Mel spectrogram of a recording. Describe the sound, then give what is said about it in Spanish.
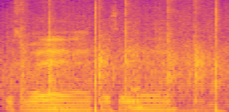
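A handful of sharp, irregular handclaps, around eight in quick succession, ring out over a voice holding a sustained, wavering tone, like a brief, sparse round of applause. “Aplausos, por favor,”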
